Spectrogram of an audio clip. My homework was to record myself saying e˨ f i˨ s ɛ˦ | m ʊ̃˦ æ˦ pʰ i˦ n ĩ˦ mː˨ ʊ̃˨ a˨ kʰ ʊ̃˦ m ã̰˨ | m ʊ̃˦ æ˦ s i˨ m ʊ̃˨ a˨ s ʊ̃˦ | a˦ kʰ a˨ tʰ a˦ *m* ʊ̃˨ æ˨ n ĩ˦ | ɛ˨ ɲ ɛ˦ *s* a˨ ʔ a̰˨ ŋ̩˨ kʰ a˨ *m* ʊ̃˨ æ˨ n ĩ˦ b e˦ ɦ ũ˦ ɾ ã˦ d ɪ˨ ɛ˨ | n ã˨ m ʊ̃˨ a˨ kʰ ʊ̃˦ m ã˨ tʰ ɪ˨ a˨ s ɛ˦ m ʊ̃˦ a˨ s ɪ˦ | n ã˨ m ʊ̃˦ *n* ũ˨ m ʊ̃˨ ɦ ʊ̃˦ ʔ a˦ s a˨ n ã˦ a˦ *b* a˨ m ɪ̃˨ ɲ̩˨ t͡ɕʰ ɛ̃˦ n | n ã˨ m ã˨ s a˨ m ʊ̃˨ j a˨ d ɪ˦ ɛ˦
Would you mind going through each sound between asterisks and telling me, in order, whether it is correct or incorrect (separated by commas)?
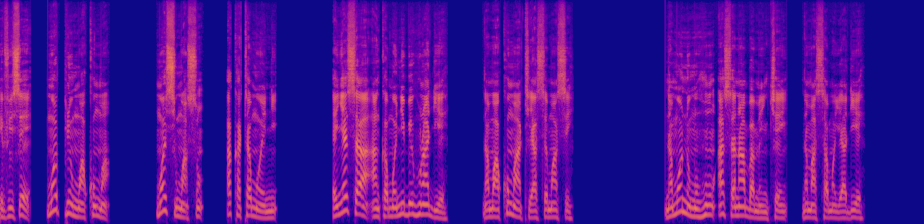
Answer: correct, correct, correct, correct, correct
